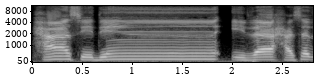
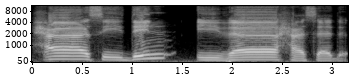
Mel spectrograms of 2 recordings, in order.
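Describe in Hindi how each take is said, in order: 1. आख़िरी n को नाक की गुन्ना के साथ रोका जाता है। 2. आख़िरी n साफ़ है, उसमें नाक की गुन्ना नहीं होती। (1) "नहीं पढ़ेंगे" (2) "जाहिर करके बगैर गुन्ने के"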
